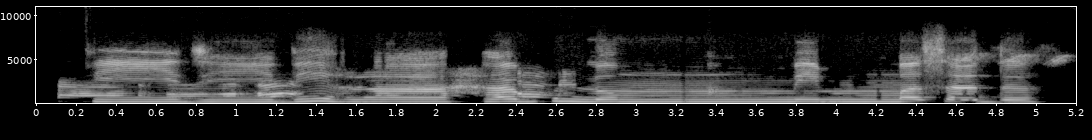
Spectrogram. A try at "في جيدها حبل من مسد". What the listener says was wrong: اب دیکھیں آپ نے کہا حبلن آواز مخرج میں رکنی نہیں چاہیے ہاب پلٹنی چاہیے بات یہ فی جیدہا حبل من مسد دوبارہ پڑھیں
